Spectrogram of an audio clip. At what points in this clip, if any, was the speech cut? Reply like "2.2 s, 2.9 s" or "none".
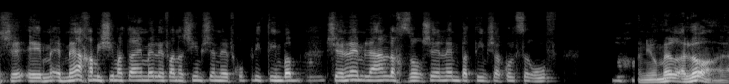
6.3 s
